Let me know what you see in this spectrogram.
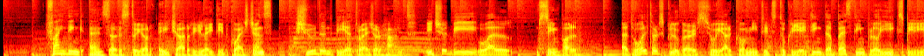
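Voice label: romanian voice english, Smooth Velvety Romanian Male Voice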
